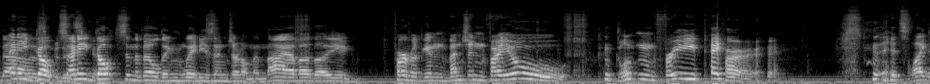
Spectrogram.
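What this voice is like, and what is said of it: Sleazy salesman voice. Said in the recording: “sleazy salesman”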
